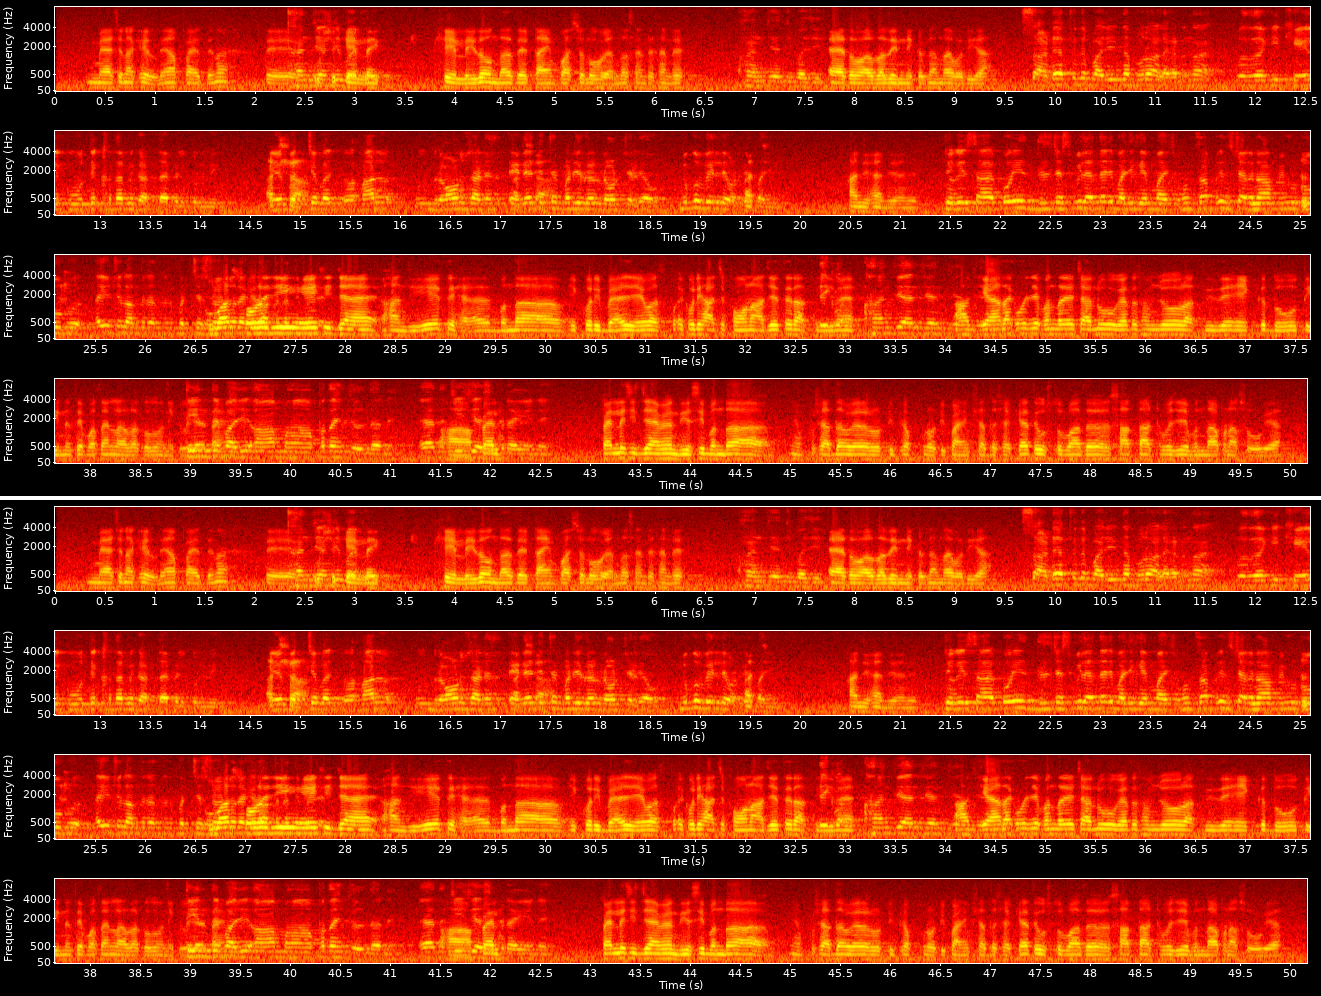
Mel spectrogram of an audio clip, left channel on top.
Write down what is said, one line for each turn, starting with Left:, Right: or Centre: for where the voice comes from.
Left: ਮੈਚ ਨਾ ਖੇਲਦੇ ਹਾਂ ਆਪਾਂ ਇਸ ਦਿਨ ਤੇ
Right: ਹਾਂਜੀ
Left: ਉਸ
Right: ਹਾਂਜੀ ਭਾਜੀ
Left: ਖੇਲ ਲਈ ਖੇਲ ਲਹੀ ਦਾ ਹੁੰਦਾ ਤੇ ਟਾਈਮ ਪਾਸ ਚਲੋ ਹੋ ਜਾਂਦਾ ਸੰਡੇ- ਸੰਡੇ।
Right: ਹਾਂਜੀ-ਹਾਂਜੀ, ਭਾਜੀ
Left: ਐਤਵਾਰ ਦਾ ਦਿਨ ਨਿਕਲ ਜਾਂਦਾ ਵਧੀਆ।
Right: ਸਾਡੇ ਇੱਥੇ ਤੇ ਭਾਜੀ ਇੰਨਾ ਬੁਰਾ ਹਾਲ ਹੈਗਾ ਨਾ ਮਤਲਬ ਕਿ ਖੇਲ-ਕੂਦ ਤੇ ਖ਼ਤਮ ਹੀ ਕਰਤਾ ਬਿਲਕੁਲ ਵੀ। ਜਿਵੇ
Left: ਅੱਛਾ
Right: ਬੱਚੇ ਹਰ ਗਰਾਉਂਡ ਸਾਡੇ ਏਰੀਆ
Left: ਅੱਛਾ
Right: ਹੈ ਜਿੱਥੇ ਮਰਜ਼ੀ ਗਰਾਉਂਡ ਤੇ ਚਲੇ ਜਾਊ। ਬਿਲਕੁਲ ਵੇਲੇ ਹੋਣਗੇ
Left: ਅੱਛਾ
Right: ਭਾਜੀ,
Left: ਹਾਂਜੀ ਹਾਂਜੀ ਹਾਂਜੀ
Right: ਕਿਉਂਕਿ ਸ ਕੋਈ ਦਿਲਚਸਬੀ ਵੀ ਲੈਂਦਾ ਜ ਭਾਜੀ ਗੇਮਾਂ ਚ ਹੁਣ ਸਭ ਇੰਟਾਗ੍ਰਾਮ,
Left: ਔਰ
Right: ਯੂਟਿਊਬ ਇਹੀ ਚਲਾਉਂਦੇ ਰਹਿੰਦੇ ਬੱਚੇ ਸਵੇਰ
Left: ਬਸ
Right: ਤੋਂ ਲੈ
Left: ਥੋੜ੍ਹੀ
Right: ਕੇ ਰਾਤ ਤੱਕ
Left: ਜਿਹੀ
Right: ਇਹਥੇ ਬੈੇਠੇ
Left: ਇਹ ਚੀਜ਼ਾਂ ਹੈ ਹਾਂਜੀ, ਇਹ ਤੇ ਹੈ ਬੰਦਾ ਇੱਕ ਵਾਰੀ ਬੈ ਜੇ ਬਸ ਇੱਕ ਵਾਰੀ ਹੱਥ ਚ ਫੋਨ ਆ ਜੇ ਤੇ ਰਾਤ ਤੀ
Right: ਇੱਕ
Left: ਇਵੇਂ
Right: ਵਾਰ ਹਾਂਜੀ ਹਾਂਜੀ ਹਾਂਜੀ
Left: ਹਾਂ,
Right: ਹਾਂਜੀ
Left: ਗਿਆਰਾਂ
Right: ਹਾਂਜੀ ਹਾਂਜੀ
Left: ਕੁ ਵਜੇ ਬੰਦਾ ਚਾਲੂ ਹੋ ਗਿਆ ਤਾਂ ਸਮਝੋ ਰਾਤੀ ਦੇ ਇੱਕ, ਦੋ, ਤਿੰਨ ਤੇ ਪਤਾ ਨੀ ਲੱਗਦਾ ਕਦੋਂ ਨਿਕਲ
Right: ਤਿੰਨ
Left: ਗਿਆ ਟਾਈਮ
Right: ਤੇ ਭਾਜ਼ੀ ਆਮ ਹਾਂ, ਪਤਾ ਹੀ ਨੀ ਚੱਲਦਾ ਨੇ ਇਹ ਤਾਂ ਚੀਜ਼
Left: ਹਾਂ
Right: ਹੀ
Left: ਪਹਿਲ
Right: ਅਸੀਂ ਬਣਾਈ ਨੇ।
Left: ਪਹਿਲੇ ਚੀਜ਼ਾਂ ਐਵੇਂ ਹੁੰਦੀਆਂ ਸੀ ਬੰਦਾ ਪ੍ਰਸ਼ਾਦਾ ਵਗੈਰਾ ਰੋਟੀ, ਰੋਟੀ ਪਾਣੀ ਪ੍ਰਸ਼ਾਦਾ ਛਕ ਕਹਿ ਤੇ ਉਸ ਤੋਂ ਬਾਅਦ ਸੱਤ-ਅੱਠ ਵਜੇ ਬੰਦਾ ਆਪਣਾ ਸੋ ਗਿਆ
